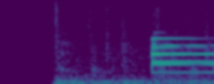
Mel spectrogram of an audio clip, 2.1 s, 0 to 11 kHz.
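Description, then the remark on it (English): Church bells ring out over a low, rumbling outdoor ambience, with a loud bell strike that hums and sustains steadily. No voices are heard. The bells ring across the courtyard of the Bastille fortress prison in Paris on a chilly day in 1703. “On a chilly day in 1703, church bells rang across the courtyard of the Bastille, the fortress prison in the center of Paris.”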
